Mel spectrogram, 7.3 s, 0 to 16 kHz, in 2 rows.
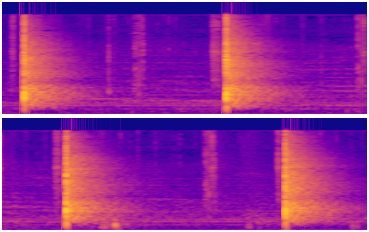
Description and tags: mySound JPPT6 MLaura
Sounds from objects that are beloved to the participant pupils at Colégio João Paulo II school, Braga, Portugal.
